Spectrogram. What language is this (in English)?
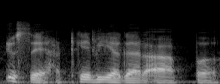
Urdu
